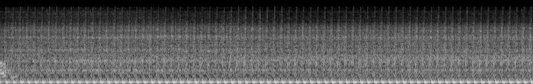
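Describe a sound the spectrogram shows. A motorcycle engine idles with a steady, fast, low rumble close by.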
